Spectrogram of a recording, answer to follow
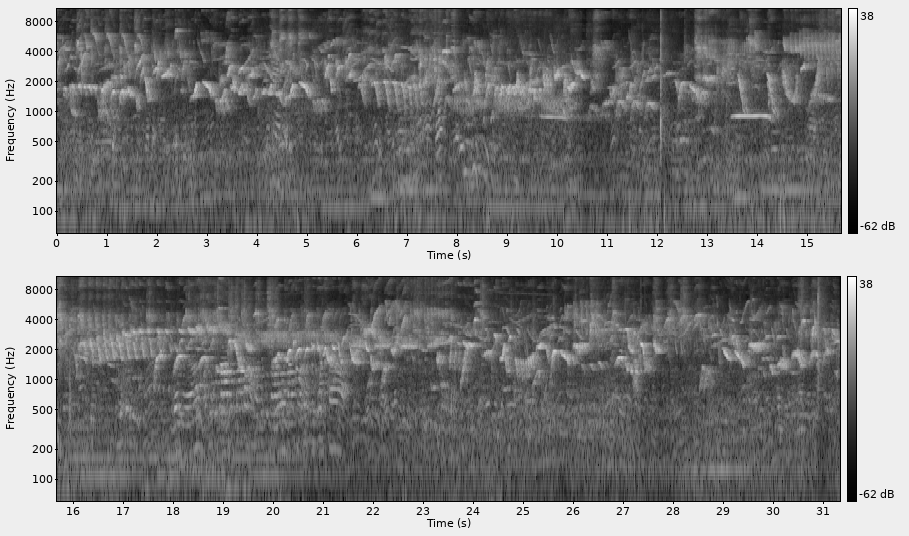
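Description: Many caged songbirds singing at once: a dense, unbroken chorus of fast chirps, trills and squawks.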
